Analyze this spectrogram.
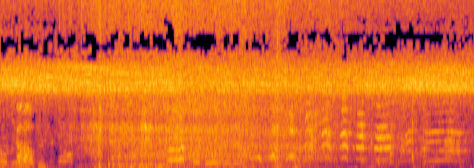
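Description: A body splashes into water and churns through it.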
